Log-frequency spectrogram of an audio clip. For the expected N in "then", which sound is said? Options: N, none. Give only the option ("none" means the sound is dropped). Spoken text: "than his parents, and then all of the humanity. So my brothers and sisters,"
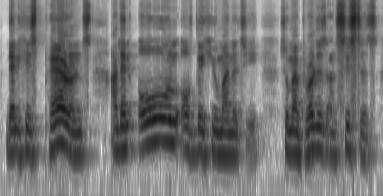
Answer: N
